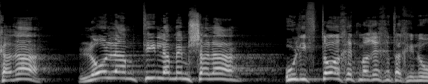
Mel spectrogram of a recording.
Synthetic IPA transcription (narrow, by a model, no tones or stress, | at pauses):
kaʁa | lo̞leamt̪inlame̞mʃalaulift̪o̞aχet̪maːʁeχet̪haχinu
